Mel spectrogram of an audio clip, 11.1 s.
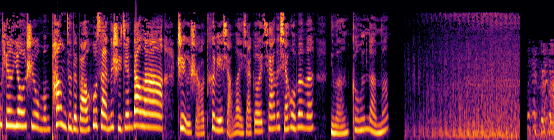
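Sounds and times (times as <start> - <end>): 
speech: 0.0 - 8.6
helicopter flying: 8.1 - 10.5
laughter: 10.6 - 11.0.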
